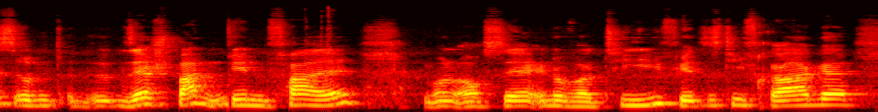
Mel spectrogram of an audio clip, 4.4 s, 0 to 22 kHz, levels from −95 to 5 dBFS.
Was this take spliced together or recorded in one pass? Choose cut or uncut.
cut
